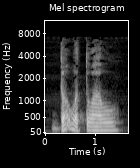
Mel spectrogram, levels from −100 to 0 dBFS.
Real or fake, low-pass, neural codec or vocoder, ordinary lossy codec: real; 7.2 kHz; none; MP3, 32 kbps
